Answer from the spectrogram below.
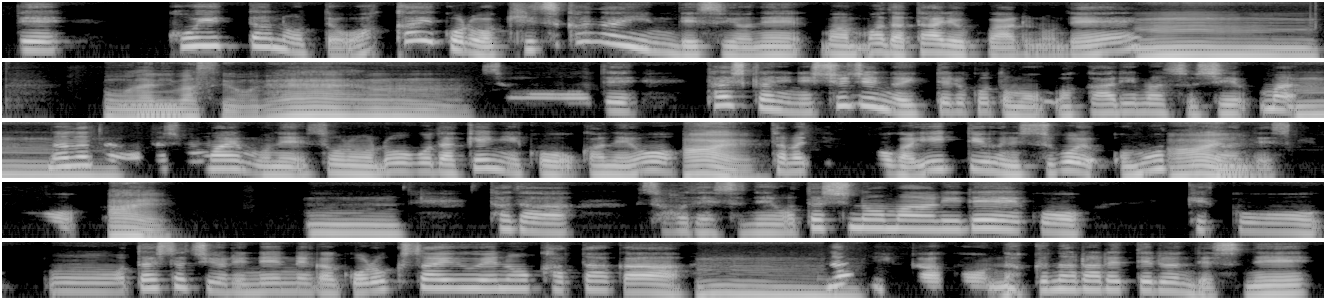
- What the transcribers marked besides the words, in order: distorted speech
- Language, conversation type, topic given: Japanese, advice, 短期的な利益と長期的な目標は、どちらを優先すべきですか？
